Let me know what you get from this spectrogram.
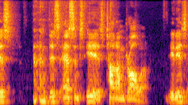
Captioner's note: tibetan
